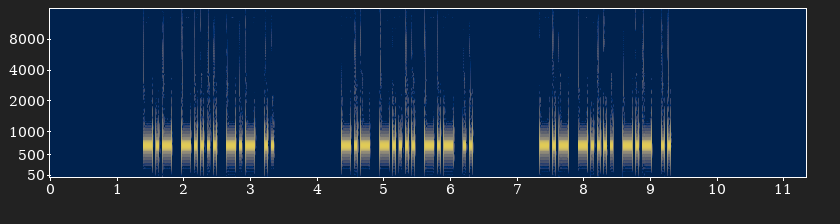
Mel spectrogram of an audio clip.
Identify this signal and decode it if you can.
Morse code, heard as a keyed tone, about 25 wpm, 700 Hz. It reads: K6KI K6KI K6KI
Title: USA Call Signs - 4 Characters - Repeated 3x - 25wpm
